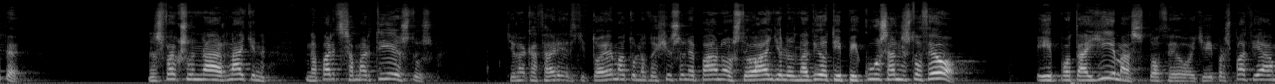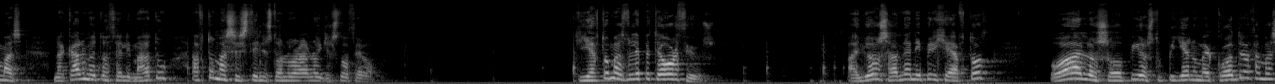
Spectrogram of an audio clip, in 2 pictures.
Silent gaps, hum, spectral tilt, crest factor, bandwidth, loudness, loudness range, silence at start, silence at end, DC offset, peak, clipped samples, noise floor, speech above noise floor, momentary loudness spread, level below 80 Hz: none; none; -4 dB/octave; 22 dB; over 20 kHz; -27 LUFS; 8 LU; 0 s; 0 s; under 0.1%; -6 dBFS; under 0.1%; -57 dBFS; 30 dB; 14 LU; -56 dBFS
